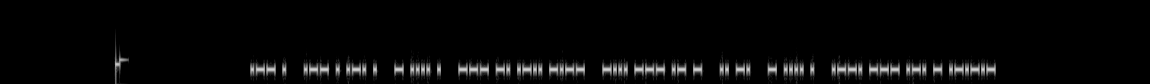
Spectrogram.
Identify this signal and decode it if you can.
Morse code, heard as a keyed tone, about 41 wpm, 700 Hz. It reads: WE WERE THE ONLY BOAT IN THE PORT.
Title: Sentences from Top 1000 Words - Review Part 1 - 45wpm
